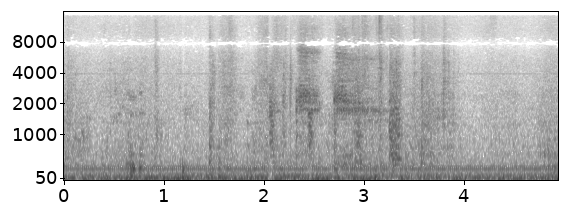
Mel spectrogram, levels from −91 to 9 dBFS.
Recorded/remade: recorded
